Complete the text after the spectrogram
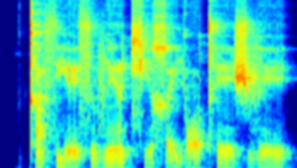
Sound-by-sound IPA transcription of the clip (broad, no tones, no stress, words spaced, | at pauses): kʼasjḛ sɯvẽə̯ t͡ɕʰiχḛjɔ̰tʰeːʃ ve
